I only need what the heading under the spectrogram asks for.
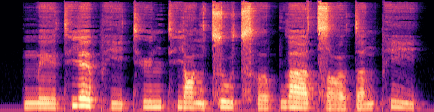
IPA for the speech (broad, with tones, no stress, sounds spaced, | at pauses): m e˨˩ ɪ̯ t̪ʰ j ɛ˥˨ pʰ i˨˩ t̪ʰ y˦ n t̪ʰ j ɑ˥˨ ŋ t͡s u˥˨ t͡sʰ ɤ˨˦ p w ä˥˨ t͡s ɑ˨˩ ʊ̯ t̪ a˦ n pʰ i˥˨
